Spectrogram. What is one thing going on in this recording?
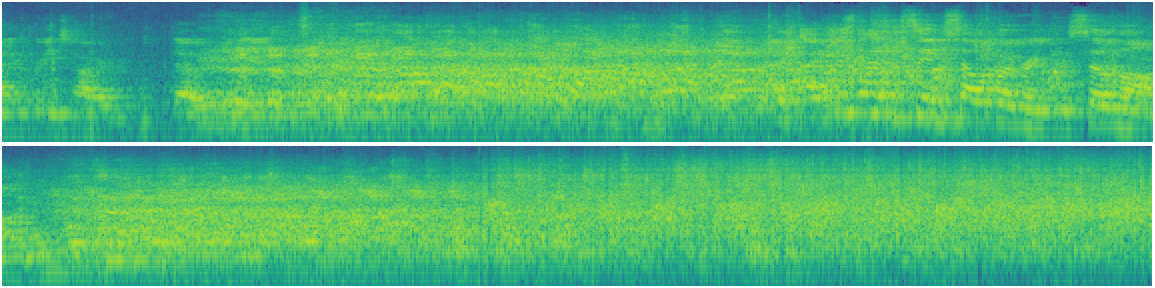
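An audience claps loudly and steadily.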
